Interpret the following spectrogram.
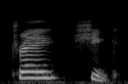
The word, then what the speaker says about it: très chic: Très chic.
